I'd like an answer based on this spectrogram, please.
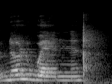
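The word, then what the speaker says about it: Nolwenn: This is not a nasal. It's it's not following uh French language rules because it is not French language. It is a Celtic language. Breton Britton. So Nolwen uh we do pronounce that final C.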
